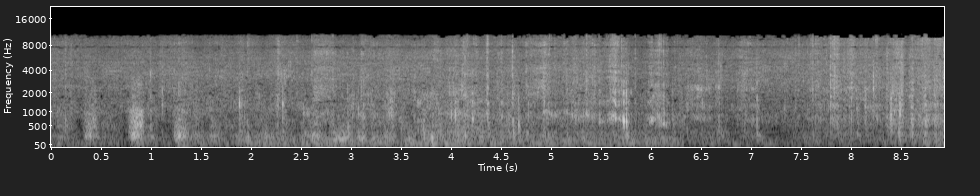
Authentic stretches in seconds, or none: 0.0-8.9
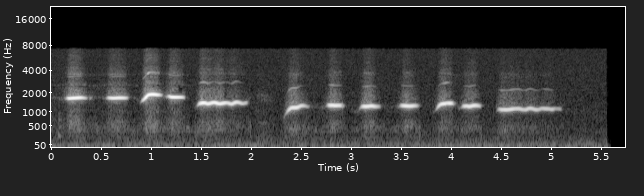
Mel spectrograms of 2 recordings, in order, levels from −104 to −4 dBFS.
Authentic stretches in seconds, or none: 0.0-5.7

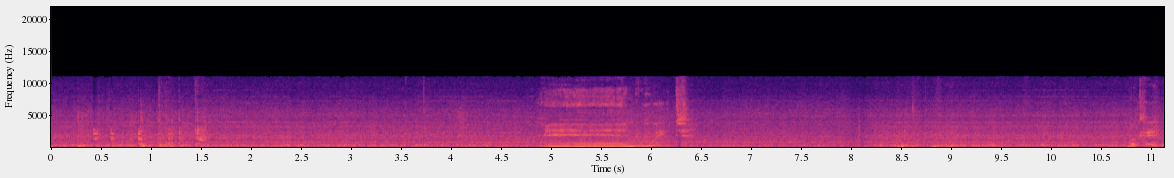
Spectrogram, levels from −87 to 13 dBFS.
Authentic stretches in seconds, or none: 0.0-6.4; 8.0-11.1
